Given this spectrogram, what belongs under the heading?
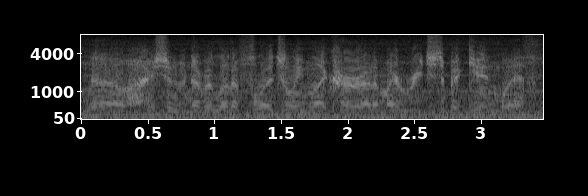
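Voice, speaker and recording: An actor voicing a commanding veteran fighter squadron leader in a video game, giving blunt orders. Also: male voice, mid-range voice, level tone, fast, background noise, lightly acted. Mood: somber, regretful. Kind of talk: video game military radio acting. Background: loud music, aircraft and gunfire.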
